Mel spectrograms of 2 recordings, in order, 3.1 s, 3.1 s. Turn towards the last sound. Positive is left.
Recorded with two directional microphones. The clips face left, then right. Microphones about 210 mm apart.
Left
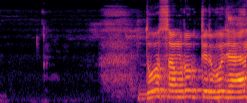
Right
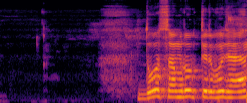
turn(degrees=-45)  # may be behind; listen again after turning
